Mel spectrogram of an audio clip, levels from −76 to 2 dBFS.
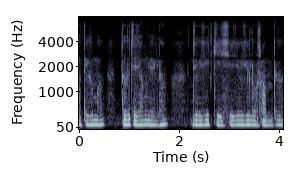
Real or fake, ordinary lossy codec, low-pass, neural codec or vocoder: real; none; 7.2 kHz; none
